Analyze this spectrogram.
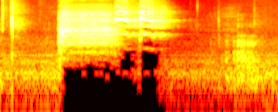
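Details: A female blue-and-gold macaw, a large talking pet parrot that had previously plucked her feathers, gives one loud, harsh, raspy squawk lasting about a second, then a shorter rough note; a person's voice is faint in the background.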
